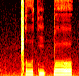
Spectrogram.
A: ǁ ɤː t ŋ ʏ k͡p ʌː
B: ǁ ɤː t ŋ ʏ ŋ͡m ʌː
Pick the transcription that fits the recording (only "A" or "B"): A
